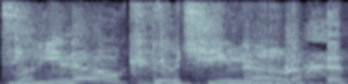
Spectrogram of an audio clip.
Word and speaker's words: Cochino: Oh, that was better, because the way you said it before, it sounded so white. Tino Cochino.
